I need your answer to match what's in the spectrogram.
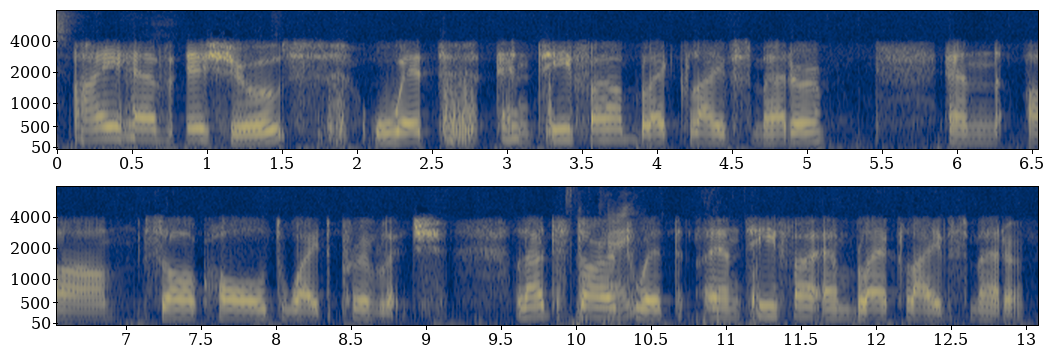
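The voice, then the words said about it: Polish-accented English. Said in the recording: “you probably understand from my accent that I'm white. I'm immigrant to this country ... are you Polish, Eastern European? ... Polish. Yes, you are hearing Polish.”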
